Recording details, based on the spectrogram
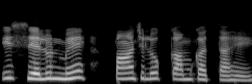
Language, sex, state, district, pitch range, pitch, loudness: Hindi, female, Bihar, Begusarai, 235-275 Hz, 260 Hz, -21 LUFS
